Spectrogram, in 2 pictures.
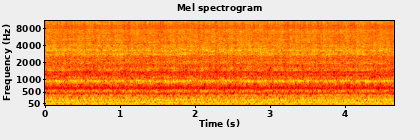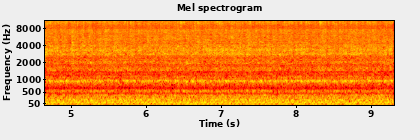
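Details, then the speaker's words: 1967 Camaro with LS V8, new 3-inch exhaust with Flowmaster Super 44s over the axle, no crossover pipe: loud lumpy idle with occasional uneven beat; possibly developing a miss or fouling plug, tune needs work, unconfirmed. Possible misfire at idle. "Doesn't sound bad. Sounds like it might be developing a miss. You're trying to foul a plug or something."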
